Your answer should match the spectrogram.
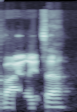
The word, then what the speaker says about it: Bjelica: It's pronounced Bjelica.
